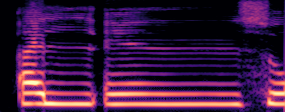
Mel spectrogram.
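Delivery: very slow الانس, long nasal hum before the s; ikhfa with ghunnah. Shown as a demonstration. Teacher showing the hidden noon, long hummed n in الانس. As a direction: draw out the hidden n of الانس through the nose. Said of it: "حکم کو غنہ کے ساتھ ادا کریں گے".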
